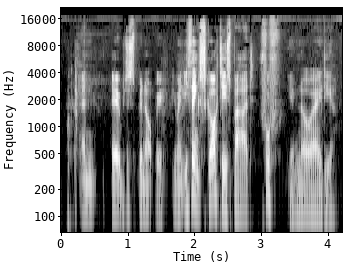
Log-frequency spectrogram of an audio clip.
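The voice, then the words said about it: Toned-down Scottish accent. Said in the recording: “I am Scottish, as you can tell by my natural brogue. And I have to admit, I am trying to change my accent”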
